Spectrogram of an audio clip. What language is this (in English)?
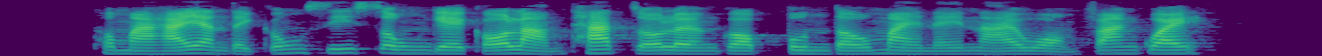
Cantonese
